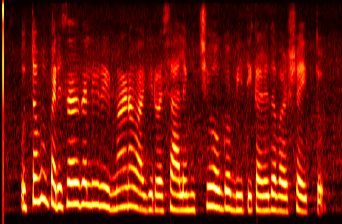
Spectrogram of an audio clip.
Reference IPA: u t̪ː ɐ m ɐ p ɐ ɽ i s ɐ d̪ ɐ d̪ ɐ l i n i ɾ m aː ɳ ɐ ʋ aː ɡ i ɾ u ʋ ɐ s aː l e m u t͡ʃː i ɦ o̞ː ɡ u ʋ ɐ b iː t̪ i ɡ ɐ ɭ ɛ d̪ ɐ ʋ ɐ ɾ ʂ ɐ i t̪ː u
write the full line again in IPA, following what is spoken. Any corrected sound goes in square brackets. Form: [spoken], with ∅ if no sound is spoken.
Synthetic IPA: u t̪ː ɐ m ɐ p ɐ [ɾ] i s ɐ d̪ ɐ d̪ ɐ [lː] i n i ɾ m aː ɳ ɐ ʋ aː ɡ i ɾ u ʋ ɐ [ʃ] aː l e m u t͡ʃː i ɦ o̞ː ɡ u ʋ ɐ b iː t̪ i [k] ɐ ɭ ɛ d̪ ɐ ʋ ɐ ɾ ʂ ɐ i t̪ː u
